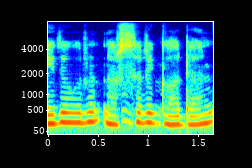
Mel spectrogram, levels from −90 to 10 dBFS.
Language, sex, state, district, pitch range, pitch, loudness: Tamil, female, Tamil Nadu, Chennai, 185-220 Hz, 210 Hz, -14 LUFS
